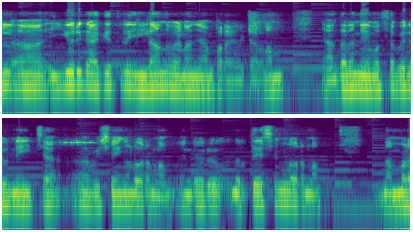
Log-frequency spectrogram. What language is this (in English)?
Malayalam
